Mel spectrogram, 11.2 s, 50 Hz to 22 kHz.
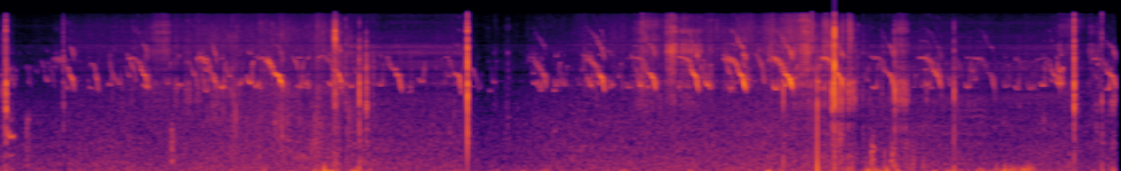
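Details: Speckled Sussex hen feeding her 11 newly hatched chicks: a dense stream of high, thin, downslurred peeps from the chicks, with soft low clucks underneath and occasional sharp knocks and clatter.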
